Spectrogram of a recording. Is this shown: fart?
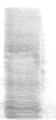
yes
